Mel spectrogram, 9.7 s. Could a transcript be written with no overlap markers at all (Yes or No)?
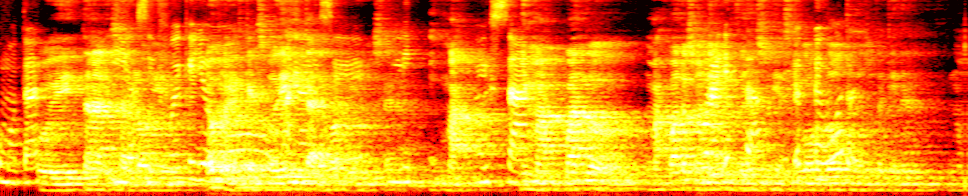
No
